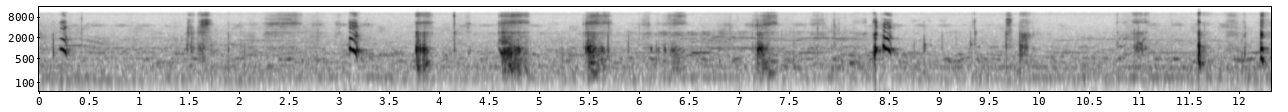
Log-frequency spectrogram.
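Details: Infant's first hiccups, with mother nearby: short, sharp catching sounds recur every few seconds amid soft fussing and quiet room noise.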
